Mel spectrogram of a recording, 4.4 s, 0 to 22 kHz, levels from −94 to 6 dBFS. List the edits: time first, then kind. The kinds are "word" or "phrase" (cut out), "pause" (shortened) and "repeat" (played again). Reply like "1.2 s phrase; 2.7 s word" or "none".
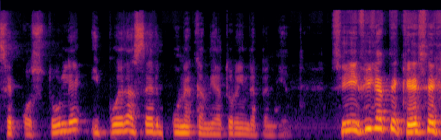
1.6 s word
